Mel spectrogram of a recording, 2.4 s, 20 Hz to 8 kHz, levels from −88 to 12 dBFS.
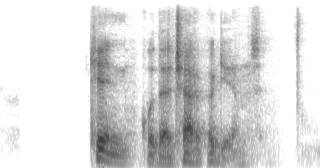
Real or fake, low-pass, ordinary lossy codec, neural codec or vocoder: fake; 7.2 kHz; Opus, 64 kbps; codec, 16 kHz, 0.8 kbps, ZipCodec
